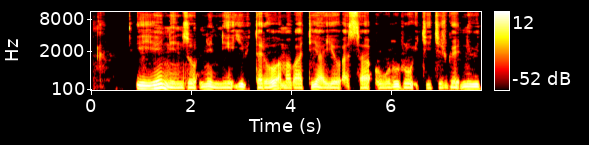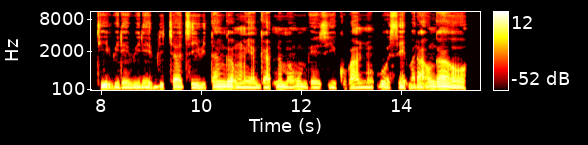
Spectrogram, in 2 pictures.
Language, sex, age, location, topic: Kinyarwanda, male, 18-24, Kigali, health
